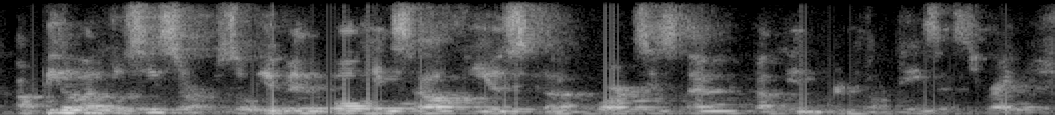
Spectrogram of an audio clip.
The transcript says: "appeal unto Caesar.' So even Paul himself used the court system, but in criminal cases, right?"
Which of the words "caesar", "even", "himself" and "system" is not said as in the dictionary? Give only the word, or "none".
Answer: caesar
